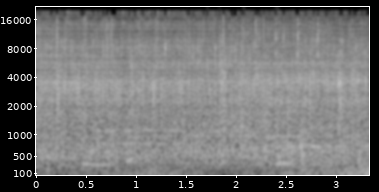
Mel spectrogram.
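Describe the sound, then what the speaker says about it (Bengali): Mutton masala with yogurt fries in a pan, giving a steady close sizzle that runs evenly from start to finish with faint stirring underneath. "দই দেওয়ার পর মশলা বেশ ভালো করে কষে নিয়েছি।"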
